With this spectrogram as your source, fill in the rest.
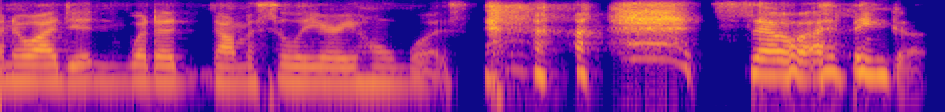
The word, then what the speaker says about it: domiciliary: um in the e m section so the domiciliary that's how you pronounce it our rest home CPT codes 99334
